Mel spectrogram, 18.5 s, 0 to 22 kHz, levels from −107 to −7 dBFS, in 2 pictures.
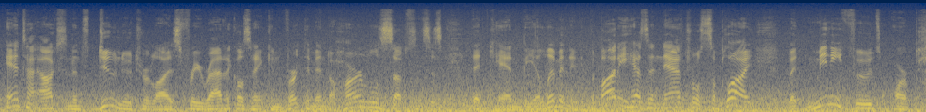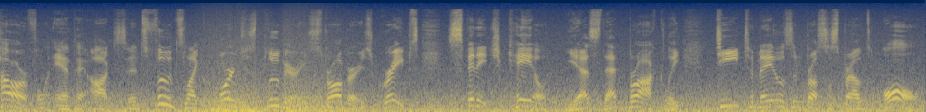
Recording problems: wind noise on the microphone; heavy; 8 dB below the speech

